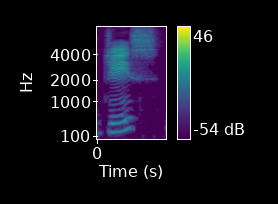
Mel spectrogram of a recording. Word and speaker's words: Jace: uh her name was jace uh it's i don't it was it was like chase but with a j jace it was chase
